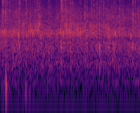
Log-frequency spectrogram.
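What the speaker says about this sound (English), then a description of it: "I would like to give another round of applause for both of our honorees." Audience applause honoring award recipients at a Korean American Day event, loud and dense clapping from a crowd, with a few sharper individual claps near the start.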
